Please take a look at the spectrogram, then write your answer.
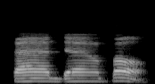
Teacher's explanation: ujung lidah gusi atas tadato, ujung lidah dinding gigi seri atas tadato, ujung lidah hampir bertemu gigi seri bawah sasoza.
